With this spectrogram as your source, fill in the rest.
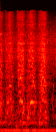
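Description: Repairing a hammer in Minecraft gives a rough, scraping rasp like sawing or filing wood, in three or four quick rubbing strokes, moderately loud and alone.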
